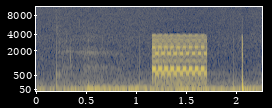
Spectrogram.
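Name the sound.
telephone ringing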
